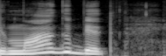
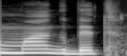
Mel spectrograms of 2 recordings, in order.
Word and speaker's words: Макбет: Имя Макбета в соответствующих строках читается иначе. Барабанов слышен бой — это Макбет, наш герой, и «С тобой же, Макбет, мы поспорим насмерть, или меч в ножны вложу я без удара». То есть во времена Лескова Макбет произносилось именно как Макбет.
